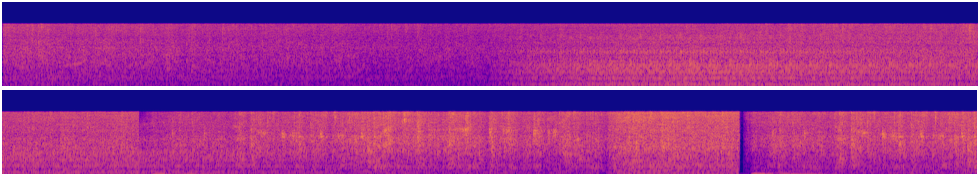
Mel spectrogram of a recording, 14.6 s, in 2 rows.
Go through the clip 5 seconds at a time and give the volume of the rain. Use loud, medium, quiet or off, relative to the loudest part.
quiet, medium, loud.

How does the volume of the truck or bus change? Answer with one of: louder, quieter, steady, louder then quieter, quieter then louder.
quieter.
